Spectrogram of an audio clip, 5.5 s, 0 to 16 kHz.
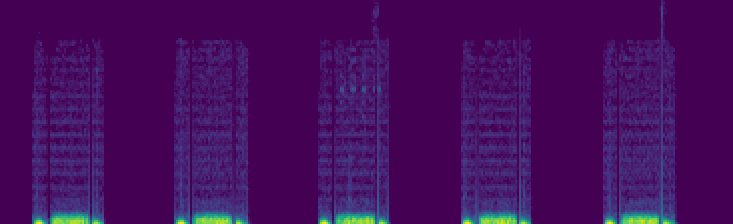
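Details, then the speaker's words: Patient with hypertrophic cardiomyopathy, heard at left sternal border, radiating widely; murmur decreases with hand grip maneuver: heartbeat about 56/min with harsh crescendo-decrescendo murmur between S1 and S2; systolic ejection murmur of hypertrophic cardiomyopathy. "the murmur of hypertrophic cardiomyopathy decreases with hand grip maneuver listen once again to a patient with hypertrophic cardiomyopathy"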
